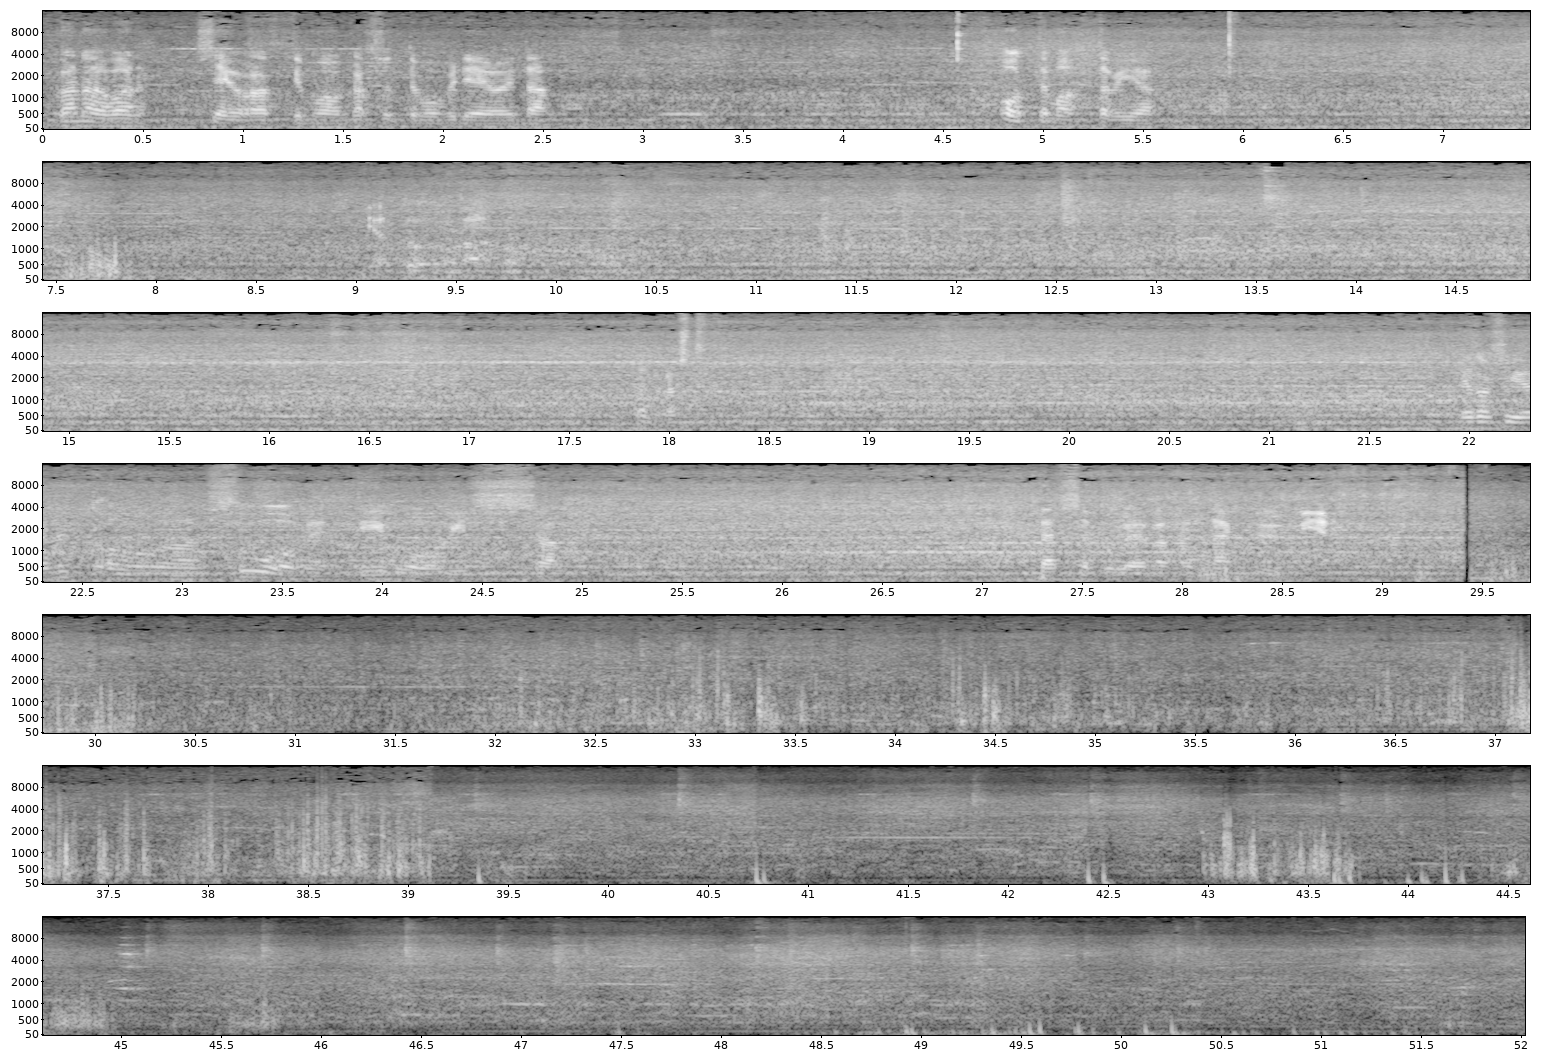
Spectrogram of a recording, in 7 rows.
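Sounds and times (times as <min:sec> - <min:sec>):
ferris wheel low rumble: 0:00.0 - 0:52.0
wind buffeting microphone: 0:06.0 - 0:13.0, 0:23.7 - 0:39.6, 0:42.4 - 0:45.9, 0:48.6 - 0:51.6.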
